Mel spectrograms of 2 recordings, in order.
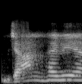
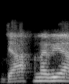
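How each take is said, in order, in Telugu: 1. 'n' శబ్దం 'h' కి ముందు వస్తుంది. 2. 'n' శబ్దం 'h' కి తర్వాత వస్తుంది. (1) "జాహ్నవి అనాలి" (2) "జాహ్నవి అనకూడదు"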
